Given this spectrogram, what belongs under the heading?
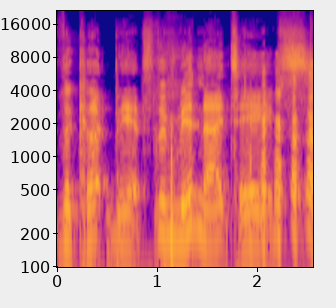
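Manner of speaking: high, drawn-out mock announcer; hammed-up slow radio hype. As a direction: announce it like a late-night tape commercial. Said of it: "F M D J voice".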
